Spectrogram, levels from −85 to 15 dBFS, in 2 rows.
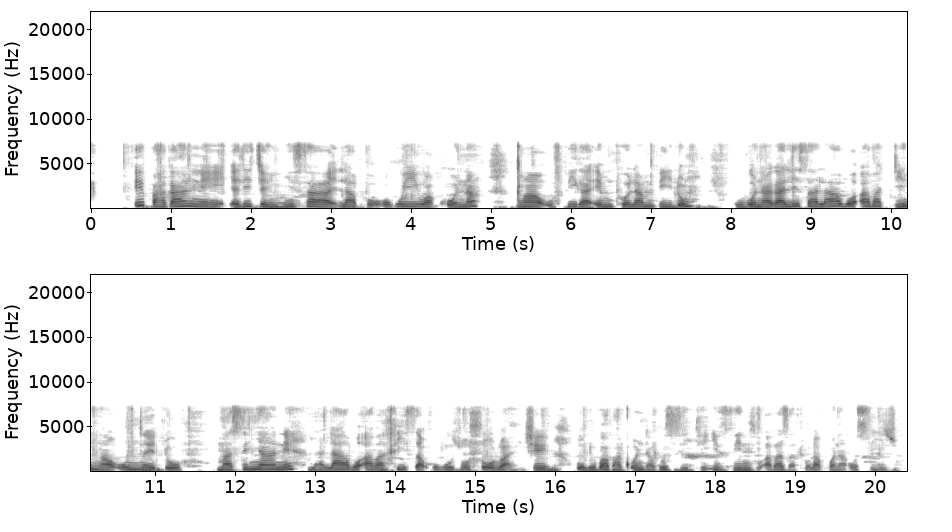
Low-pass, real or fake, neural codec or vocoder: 7.2 kHz; real; none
